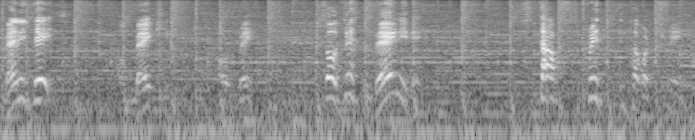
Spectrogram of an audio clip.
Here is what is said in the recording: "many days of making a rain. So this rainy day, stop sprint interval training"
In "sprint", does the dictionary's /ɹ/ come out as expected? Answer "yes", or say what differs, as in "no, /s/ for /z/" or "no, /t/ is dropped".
yes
